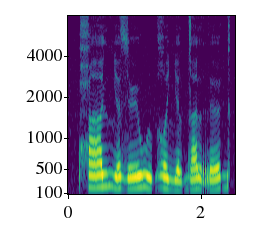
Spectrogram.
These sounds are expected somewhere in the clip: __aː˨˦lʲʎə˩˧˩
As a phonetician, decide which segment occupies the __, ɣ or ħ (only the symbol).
ħ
